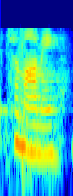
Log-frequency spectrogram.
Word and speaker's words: Tamami: It's Tamami. Very close. Thank you. Good, Good morning. May it please the Court. I'm Francesca Tamami, counsel for the United States.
